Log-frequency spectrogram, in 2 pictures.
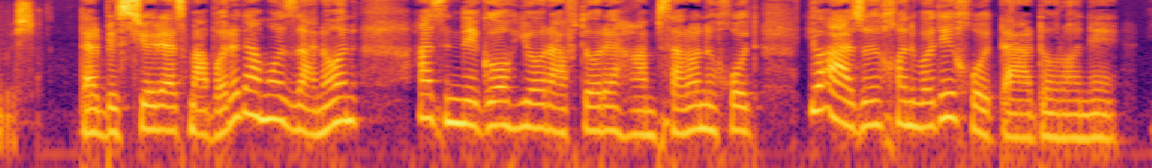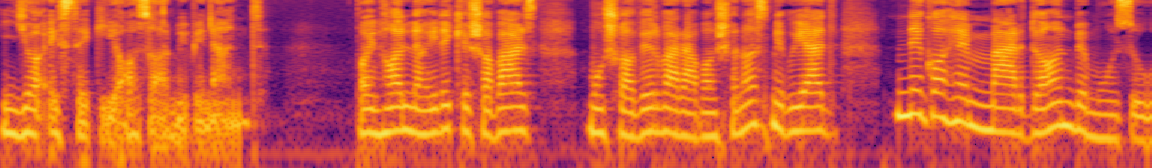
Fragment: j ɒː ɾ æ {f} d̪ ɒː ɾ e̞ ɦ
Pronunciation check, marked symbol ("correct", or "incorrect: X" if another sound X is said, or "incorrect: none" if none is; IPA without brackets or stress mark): correct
